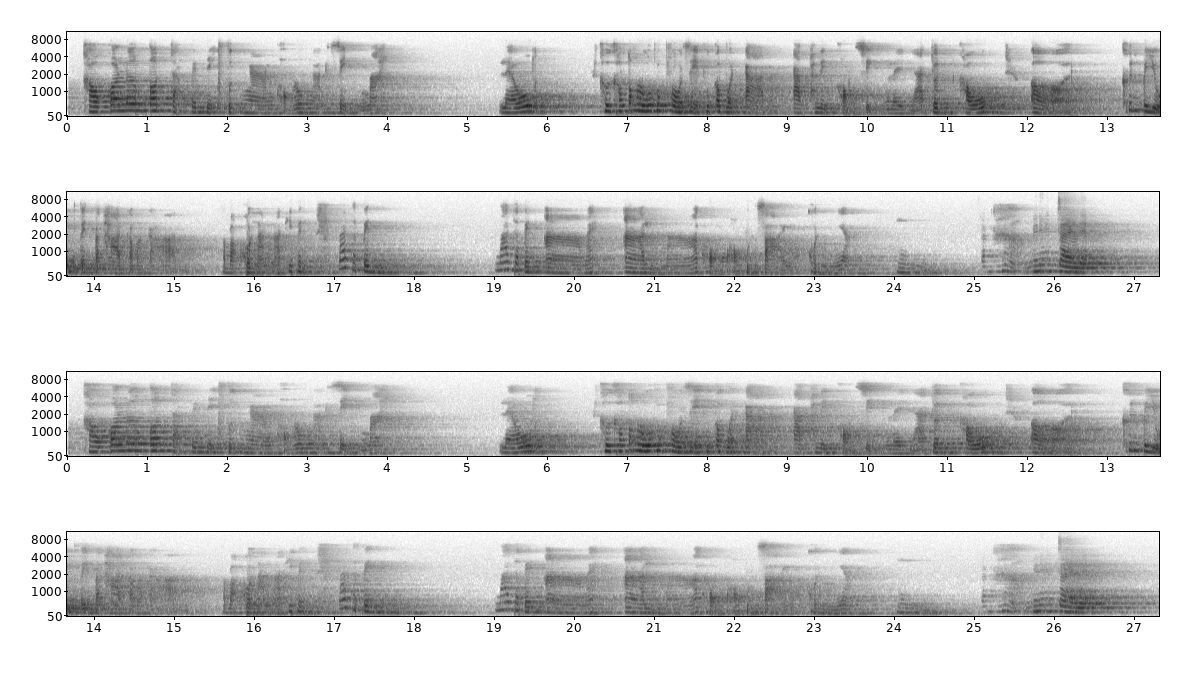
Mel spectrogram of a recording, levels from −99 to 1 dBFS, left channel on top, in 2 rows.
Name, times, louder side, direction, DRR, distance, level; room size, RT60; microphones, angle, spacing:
voice 1, 0.2-4.0 5.4-5.9 6.7-12.6 13.2-15.2 15.6-17.8 19.0-20.3 20.6-23.5 24.0-24.5 25.2-25.6, left 2 dB, 85° left, 5 dB, 0.9 m, -26 dB
voice 2, 25.3-26.4, left 2 dB, 50° left, 4 dB, 0.7 m, -27 dB
16.0 x 9.0 x 3.2 m, 2.5 s
head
